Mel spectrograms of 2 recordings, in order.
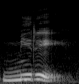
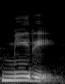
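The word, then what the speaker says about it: मिरे: Notice here that in the second line, he's saying mere, बहुत निकले मेरे अरमान, and not mere.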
